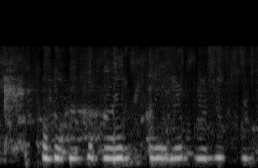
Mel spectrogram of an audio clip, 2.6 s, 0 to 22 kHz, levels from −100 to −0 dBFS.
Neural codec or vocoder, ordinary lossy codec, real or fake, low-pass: codec, 16 kHz, 4 kbps, X-Codec, HuBERT features, trained on balanced general audio; MP3, 64 kbps; fake; 7.2 kHz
